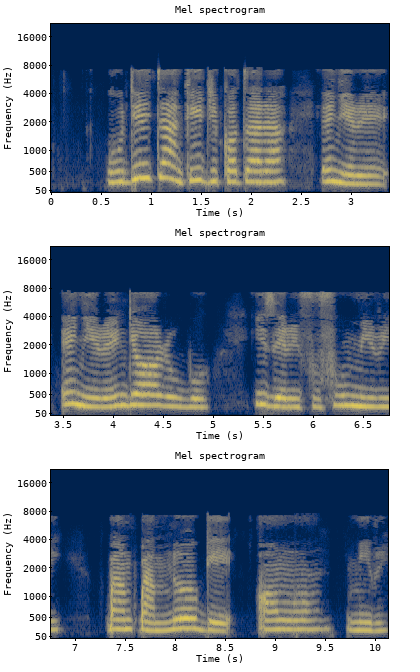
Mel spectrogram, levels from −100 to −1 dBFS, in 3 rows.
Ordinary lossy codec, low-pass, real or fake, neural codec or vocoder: AAC, 24 kbps; 7.2 kHz; fake; codec, 16 kHz, 4 kbps, X-Codec, HuBERT features, trained on general audio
